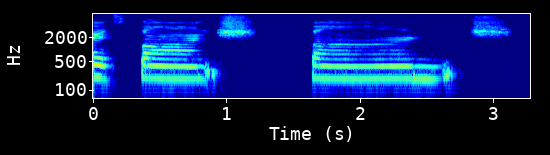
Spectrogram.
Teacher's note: So the N is kind of subtle, but it's there.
